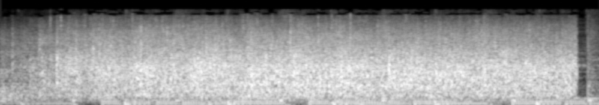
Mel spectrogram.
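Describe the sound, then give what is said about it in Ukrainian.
Sustained audience applause, a dense wash of many hands clapping steadily at a fairly loud level for about four seconds, then cutting off abruptly near the end. “І це ж навіть без таблички аплодисменти, знаєш, яку так мають пронести.”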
